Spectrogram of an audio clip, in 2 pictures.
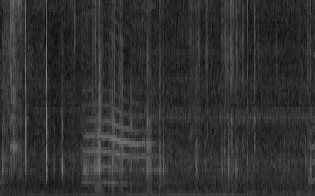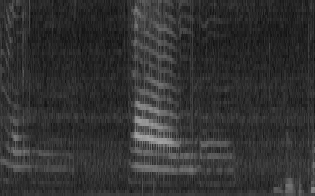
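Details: Three-week-old kitten meowing indoors to get attention: three high, harmonic meows, each about half a second long, spaced over six seconds, the last one loudest and slightly rising, with a person cooing softly in the background.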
